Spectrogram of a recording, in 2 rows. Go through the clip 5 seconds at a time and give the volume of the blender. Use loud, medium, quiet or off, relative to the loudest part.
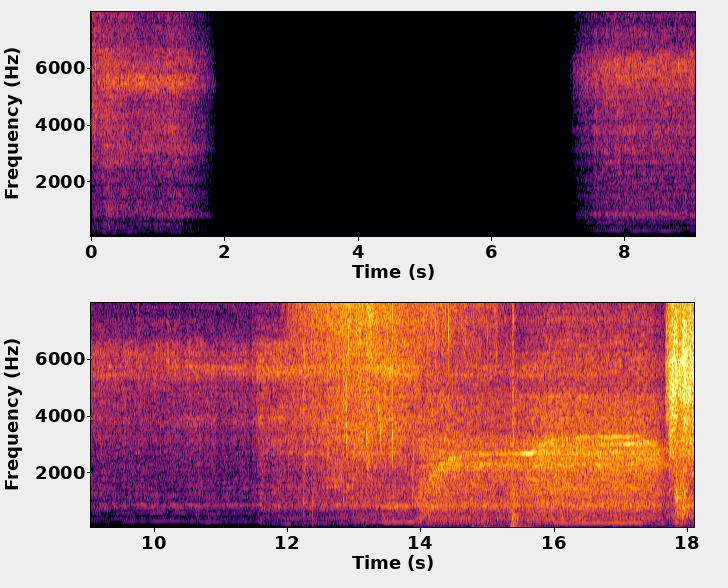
quiet, quiet, medium, loud.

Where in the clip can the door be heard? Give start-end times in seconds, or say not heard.
14.8-15.8.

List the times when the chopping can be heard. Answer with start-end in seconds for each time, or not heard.
not heard.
